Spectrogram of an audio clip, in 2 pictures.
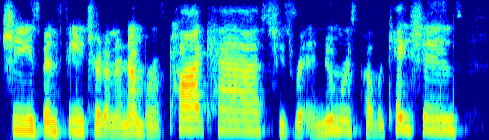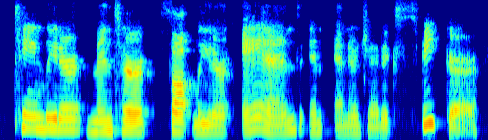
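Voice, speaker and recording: A woman's voice: mid-range voice, measured pace, bright, forceful tone, dry recording. A woman hosting a podcast interview, chatty and upbeat as she introduces her guest and asks questions. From Atlanta, USA. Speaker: podcast host.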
